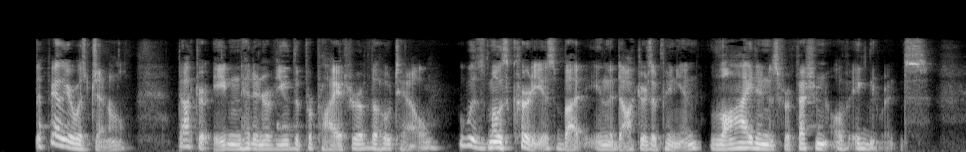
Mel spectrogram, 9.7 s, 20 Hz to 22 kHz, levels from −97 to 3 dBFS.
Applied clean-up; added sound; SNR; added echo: neural mask model DeepFilterNet 3.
